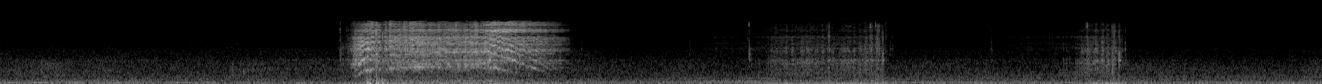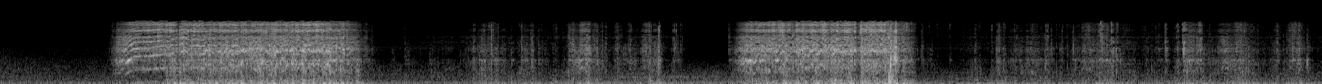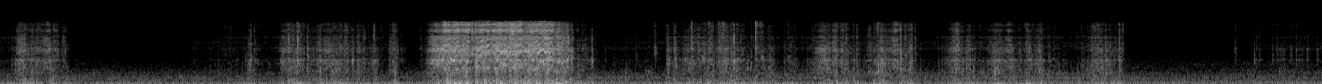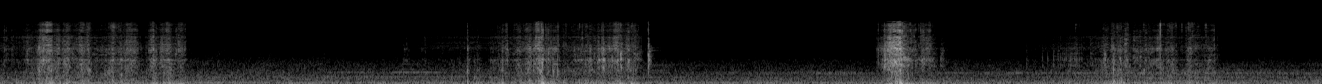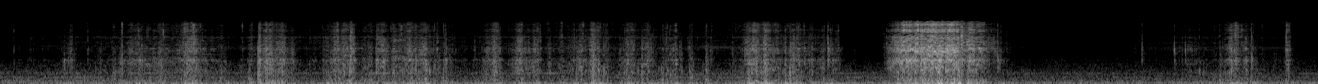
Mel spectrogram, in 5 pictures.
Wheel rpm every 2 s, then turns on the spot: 0, 40, 90, 10, 10, 10, 0, 170, 60, 20, 140, 30, 20, 10, 10, 110, 10, 20, 10, 0, 20, 0, 10, 0, 10, 10, 0, 20, 20, 20, 40, 40, 10.
6-10 16-20 22-28 32-38 40-42 44-46 54-60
